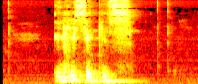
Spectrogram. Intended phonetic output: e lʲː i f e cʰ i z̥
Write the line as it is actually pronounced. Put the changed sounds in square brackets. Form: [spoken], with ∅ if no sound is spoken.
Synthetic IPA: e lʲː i [s] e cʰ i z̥

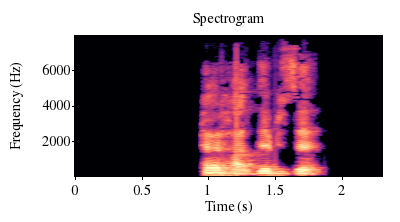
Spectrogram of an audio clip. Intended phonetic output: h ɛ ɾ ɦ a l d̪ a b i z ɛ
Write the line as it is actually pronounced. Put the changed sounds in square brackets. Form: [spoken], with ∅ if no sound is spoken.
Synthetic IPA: h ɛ ɾ ɦ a l d̪ [ɛ] b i z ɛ

